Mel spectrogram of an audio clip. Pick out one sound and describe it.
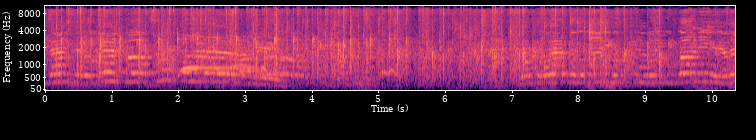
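A man sings loudly through a microphone in an echoing hall.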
